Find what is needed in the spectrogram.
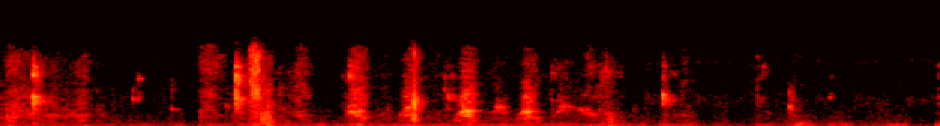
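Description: Near silence with faint, irregular clicks and taps, about two or three a second.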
